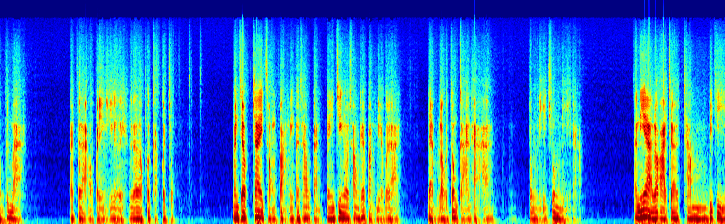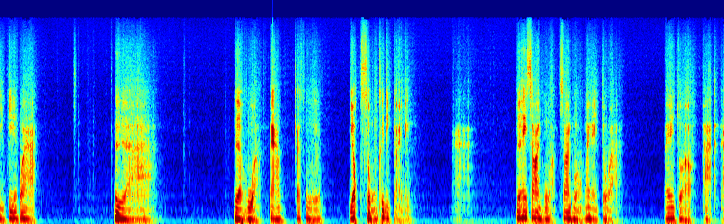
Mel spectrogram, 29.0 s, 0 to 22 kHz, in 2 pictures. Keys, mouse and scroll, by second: 0.8 ctrl+click, 2.0 click, 3.1 ctrl+click, 3.6 ctrl+right click, 11.8 click, 13.0 click, 15.2 click, 16.0 click, 17.3 click, 18.5 click, 20.6 click, 22.3-24.3 ctrl+drag.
